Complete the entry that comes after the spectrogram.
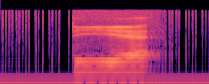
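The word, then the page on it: die: tone 1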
